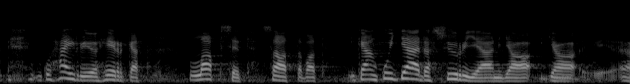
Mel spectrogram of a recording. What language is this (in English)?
Finnish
